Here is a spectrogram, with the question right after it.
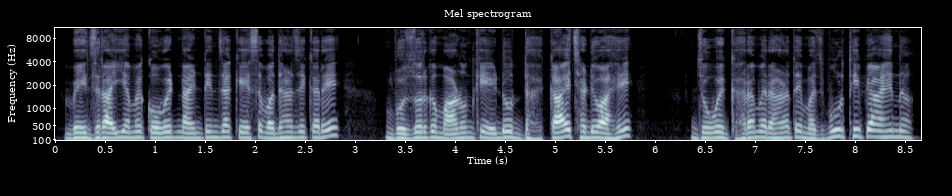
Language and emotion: Sindhi, fearful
